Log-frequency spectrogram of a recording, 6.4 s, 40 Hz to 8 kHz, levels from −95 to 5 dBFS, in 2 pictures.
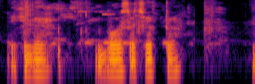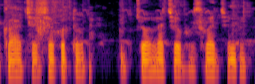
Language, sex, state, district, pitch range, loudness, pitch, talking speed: Bengali, male, West Bengal, Malda, 90-95 Hz, -26 LUFS, 95 Hz, 105 wpm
